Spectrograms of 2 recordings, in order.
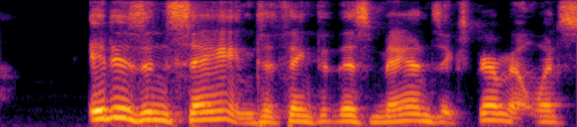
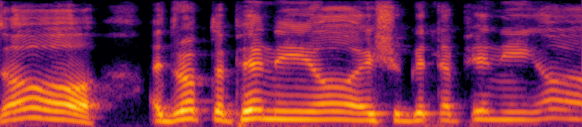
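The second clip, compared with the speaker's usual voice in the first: higher, hammed-up Yiddish New York accent; mock a Yiddish accent, pitched up; 6 semitones higher than usual. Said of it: "spoke with a Yiddish accent".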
